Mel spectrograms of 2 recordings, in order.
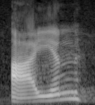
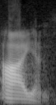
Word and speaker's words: ayin: Ayin, Pei, Tzade, Kof, Resh. Now, I might warn you something about the ayin. There are certain situations in which the ayin actually is pronounced almost like a G sound.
